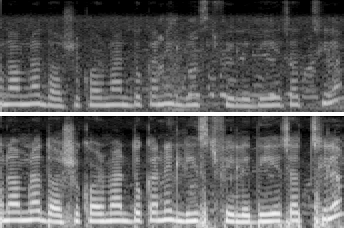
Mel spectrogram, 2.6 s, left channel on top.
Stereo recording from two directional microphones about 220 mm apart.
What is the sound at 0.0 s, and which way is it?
A woman's voice, 45° right (ahead or behind).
